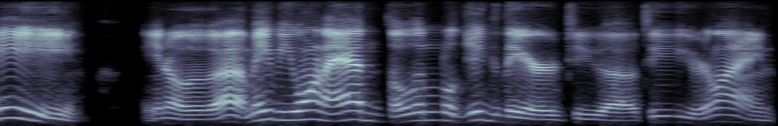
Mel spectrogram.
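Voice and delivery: put-on coach voice, vague Midwestern accent. Imitating Coach Z from the fishing show: Coach Z impression. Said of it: "But he's like".

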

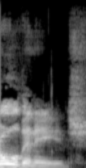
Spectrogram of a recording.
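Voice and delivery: mocking delivery. Discussing a line they like, acting out Stilgar's mockery. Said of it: "he says like mockingly".

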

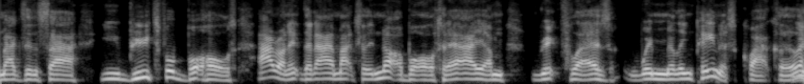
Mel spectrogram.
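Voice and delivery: plain

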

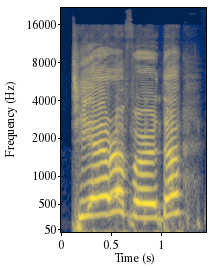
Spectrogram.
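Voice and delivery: hammy put-on Italian accent.

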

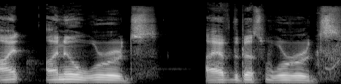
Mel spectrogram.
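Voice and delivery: loud, slow, deliberate boastful tone, leaning in. Doing another Trump impression on request: Donald Trump impression. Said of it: "let's hear another Trump".

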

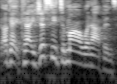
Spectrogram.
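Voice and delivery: ordinary talk, nothing marked

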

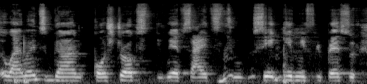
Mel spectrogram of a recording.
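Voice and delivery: ordinary delivery

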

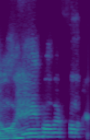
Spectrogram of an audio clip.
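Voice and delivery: acted, high-pitched full scream. Retelling screaming from his balcony at a driver doing burnouts, retelling his own scream. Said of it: "I'm screaming".

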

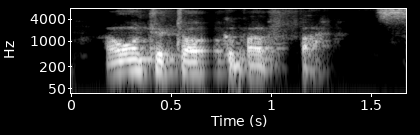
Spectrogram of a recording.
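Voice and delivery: bad, high-pitched attempt at a Spanish accent. Announcing an impression of a football manager, attempting a Rafa Benítez accent. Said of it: "I'll try and do some sort of accent".

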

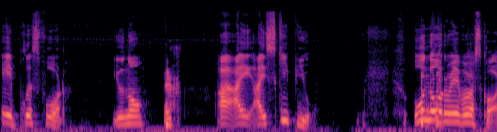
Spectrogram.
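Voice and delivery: put-on Russian accent. Recalling talking the entire time like this, speaker uses a put-on russian accent. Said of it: "I was talking like this".

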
